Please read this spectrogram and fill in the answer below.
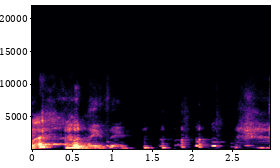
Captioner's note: laughing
